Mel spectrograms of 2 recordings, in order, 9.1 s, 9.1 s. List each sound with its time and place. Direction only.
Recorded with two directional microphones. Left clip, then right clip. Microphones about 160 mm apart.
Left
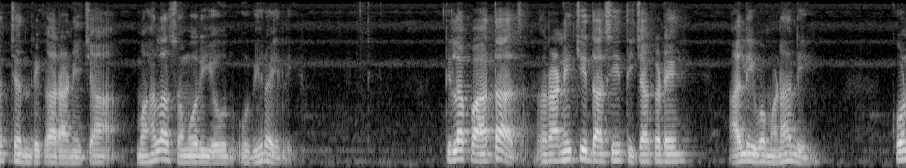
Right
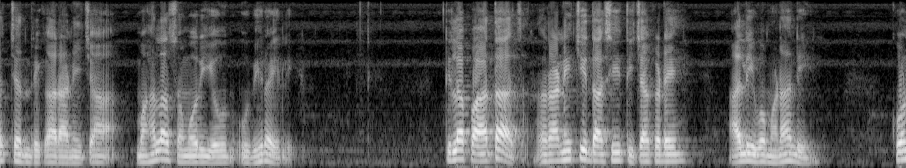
0.0 s speech: 25° right (ahead or behind)
4.4 s speech: 25° right (ahead or behind)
